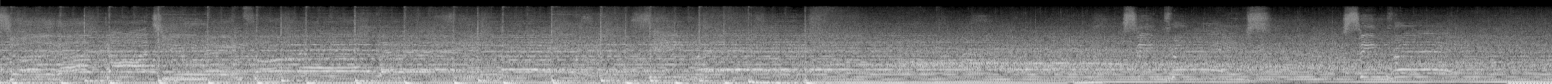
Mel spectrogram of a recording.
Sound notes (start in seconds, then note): 8.3 audience applauding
